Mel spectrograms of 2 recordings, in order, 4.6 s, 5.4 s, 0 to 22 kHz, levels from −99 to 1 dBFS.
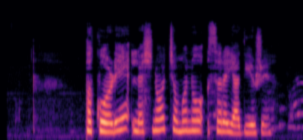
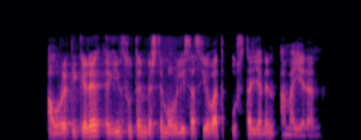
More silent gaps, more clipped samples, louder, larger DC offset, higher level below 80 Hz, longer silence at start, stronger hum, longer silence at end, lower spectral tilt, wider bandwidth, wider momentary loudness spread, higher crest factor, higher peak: neither; neither; first, -25 LUFS vs -35 LUFS; neither; about the same, -82 dBFS vs -84 dBFS; first, 1.3 s vs 0.7 s; neither; second, 0.5 s vs 0.7 s; first, -5 dB/octave vs -2 dB/octave; first, 10.5 kHz vs 8 kHz; about the same, 11 LU vs 10 LU; about the same, 20 dB vs 22 dB; first, -6 dBFS vs -14 dBFS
